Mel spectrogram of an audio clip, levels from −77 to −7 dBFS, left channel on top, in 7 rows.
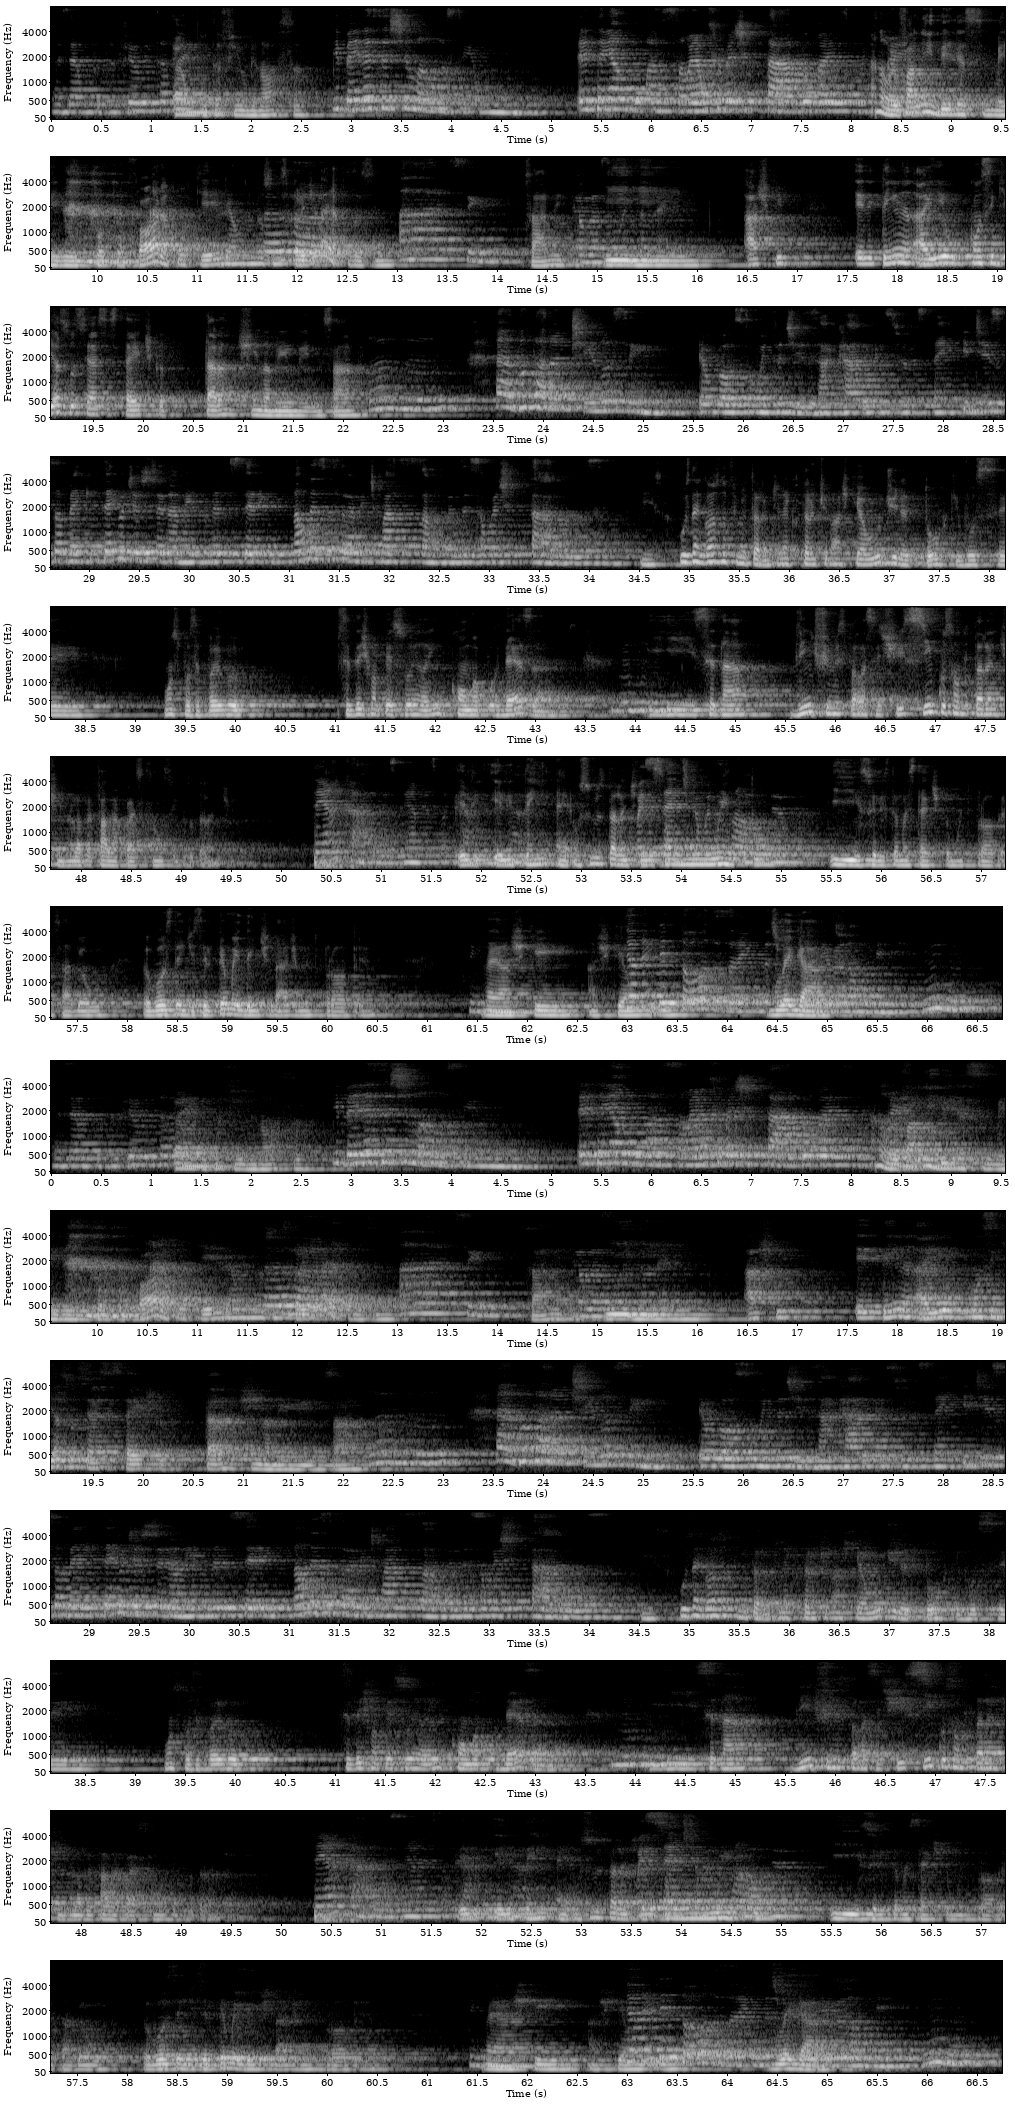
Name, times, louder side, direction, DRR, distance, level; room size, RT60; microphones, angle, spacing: voice 1, 0.0-1.6 2.8-4.8 5.3-8.8 9.7-10.4 11.7-12.4 13.0-14.0 14.7-15.7 22.3-34.3 43.6-44.4 50.3-52.6 53.5-55.1 58.3-59.0 61.4-62.0 62.9-66.4, left 1 dB, 30° left, -1 dB, 1.7 m, -31 dB
voice 2, 1.2-2.6 8.2-13.0 14.3-14.7 15.1-16.1 16.5-17.0 17.6-20.3 20.6-22.3 34.5-38.5 39.3-40.1 41.0-43.3 44.1-45.1 45.6-49.4 51.7-54.9 55.5-57.8 58.2-60.5 61.5-63.6 64.4-65.1, left 3 dB, 75° left, 5 dB, 0.6 m, -27 dB
11.5 x 10.5 x 4.5 m, 2.7 s
head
